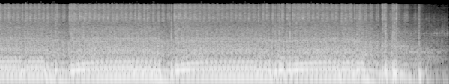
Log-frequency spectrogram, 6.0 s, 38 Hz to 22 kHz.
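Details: 1970s Layton roller compactor, 60-degree Ford Taunus V4: steady starter churn, about three turns a second, with no firing before it stops; crank no start from corroded ignition points.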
